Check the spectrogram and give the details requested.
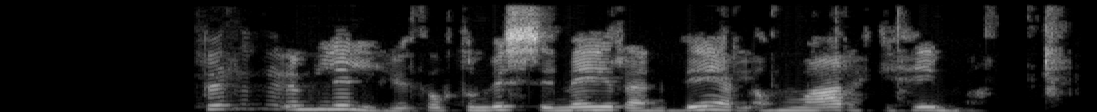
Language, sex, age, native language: Icelandic, female, 30-39, Icelandic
